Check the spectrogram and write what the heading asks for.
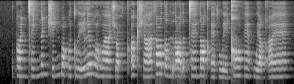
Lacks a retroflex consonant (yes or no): yes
